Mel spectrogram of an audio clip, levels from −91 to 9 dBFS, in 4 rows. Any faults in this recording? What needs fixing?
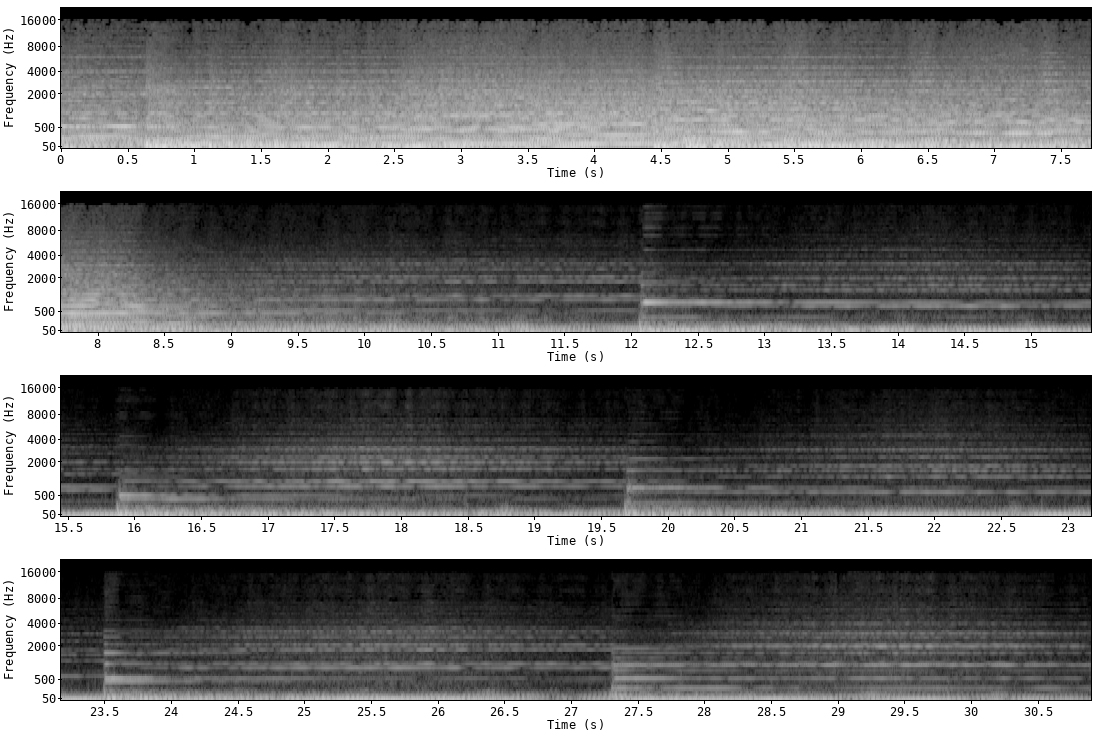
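Nothing stood out on listening, so there is nothing here that needs fixing.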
